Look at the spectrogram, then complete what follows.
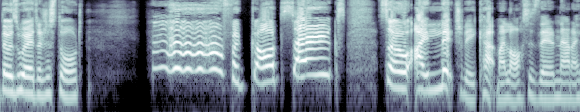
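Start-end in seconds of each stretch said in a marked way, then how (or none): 2.3-3.5 exasperated. Retold or imitated. Exasperated at the full train.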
